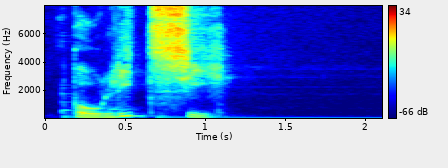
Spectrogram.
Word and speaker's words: politie: There is one exception, sometimes, not always though, when the T is followed by an I, it is pronounced as ts, like in politie.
